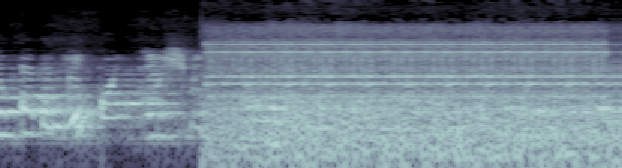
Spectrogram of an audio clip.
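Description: Railway public-address audio cuts off about a second and a half in. The rumble of a train rolling through a station follows, with a steady high-pitched ringing tone over it.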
